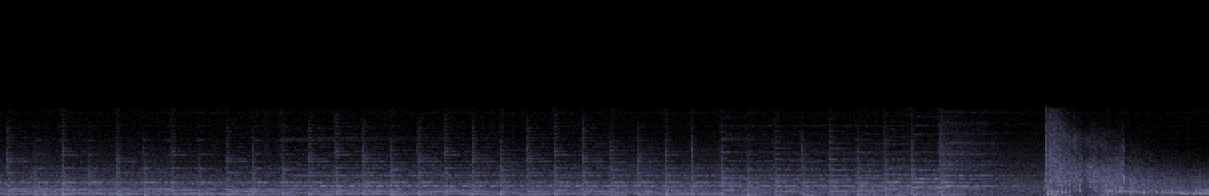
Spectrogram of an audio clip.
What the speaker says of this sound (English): Shot. That was a good shot.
